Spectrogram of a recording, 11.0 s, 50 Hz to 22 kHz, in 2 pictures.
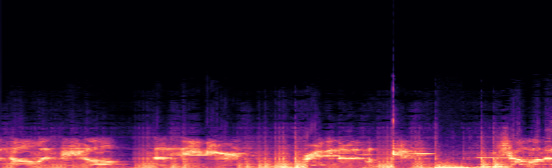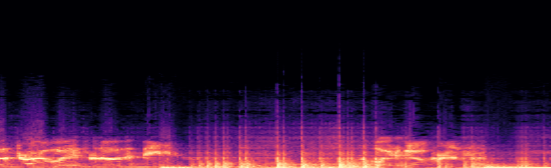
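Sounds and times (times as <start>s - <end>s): low rumble: 0.0s - 11.0s
steady low hum: 0.0s - 11.0s
warbling synthesizer tones: 0.0s - 11.0s.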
